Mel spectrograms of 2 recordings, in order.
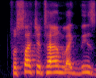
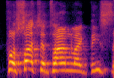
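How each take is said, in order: First: Said in the usual way. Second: Raised high and loud like a preacher; man, for such a time like this, rising to a shout; fervent preaching peak. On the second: Real, not acted. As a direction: lift it into a rousing cry. Preacher building to a climax.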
